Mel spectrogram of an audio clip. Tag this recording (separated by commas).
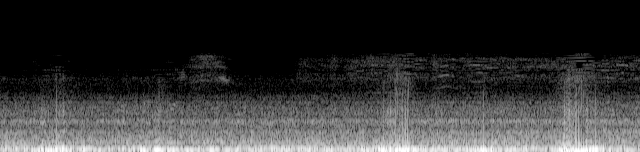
Car, Music, Vehicle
